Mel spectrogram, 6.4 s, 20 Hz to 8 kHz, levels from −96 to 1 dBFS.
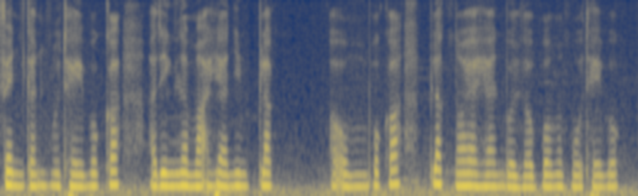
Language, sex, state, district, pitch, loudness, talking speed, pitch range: Mizo, female, Mizoram, Aizawl, 185 Hz, -18 LUFS, 225 wpm, 180-190 Hz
